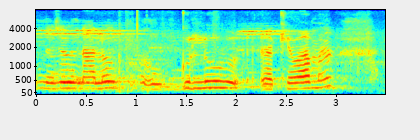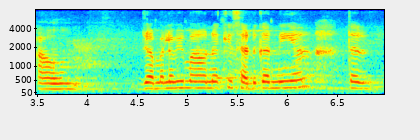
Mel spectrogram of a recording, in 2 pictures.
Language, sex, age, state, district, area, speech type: Sindhi, female, 45-60, Delhi, South Delhi, urban, spontaneous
